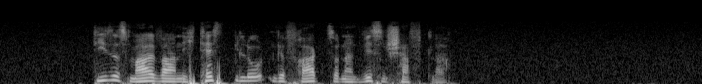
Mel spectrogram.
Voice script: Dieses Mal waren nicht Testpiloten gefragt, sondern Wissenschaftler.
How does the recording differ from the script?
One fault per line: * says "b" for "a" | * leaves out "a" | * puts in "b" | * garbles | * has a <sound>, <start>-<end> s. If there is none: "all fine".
all fine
